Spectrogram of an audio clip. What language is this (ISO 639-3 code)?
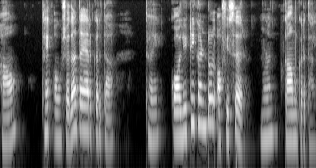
kok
